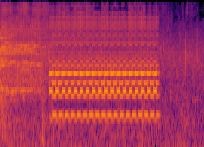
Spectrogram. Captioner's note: phone rings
